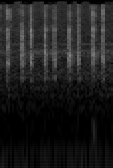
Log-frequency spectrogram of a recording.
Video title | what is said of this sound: Gaming Handheld Showcase! | it might be air conditioner in the background but it rattles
